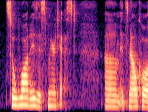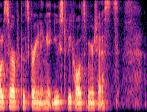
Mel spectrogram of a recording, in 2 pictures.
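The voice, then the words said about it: Croaky, hoarse voice. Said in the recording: “I am going to apologize now for my croakiness ... I'm still a bit croaky, so you'll have to put up my hoarse voice”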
